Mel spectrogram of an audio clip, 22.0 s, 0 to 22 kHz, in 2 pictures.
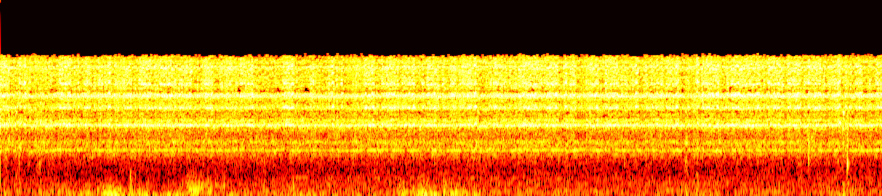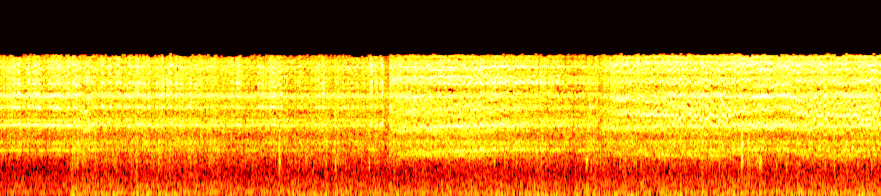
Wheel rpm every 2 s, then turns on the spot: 230, 230, 230, 230, 230, 230, 230, 230, 220, 220, 220.
none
